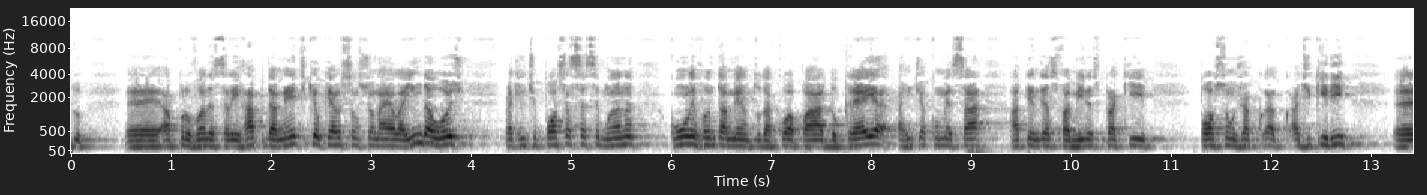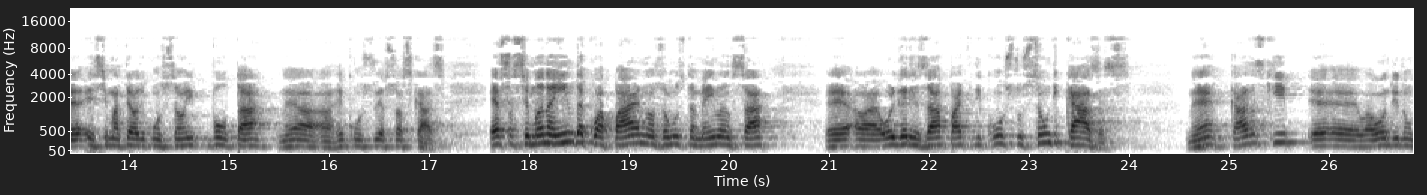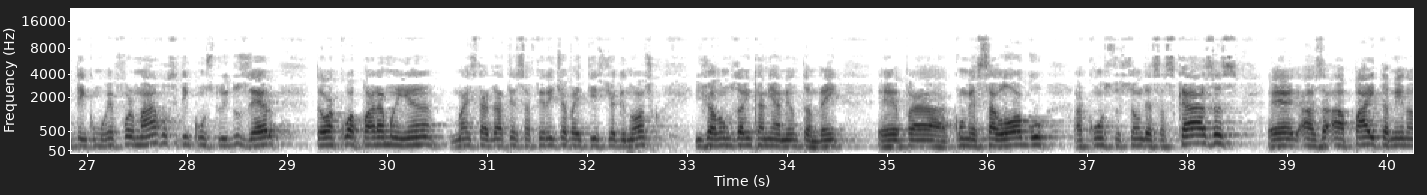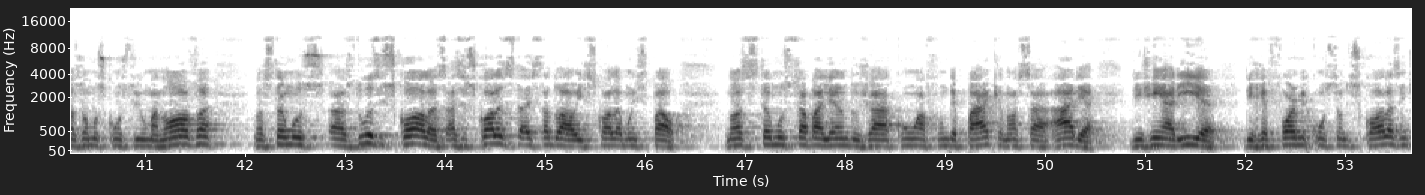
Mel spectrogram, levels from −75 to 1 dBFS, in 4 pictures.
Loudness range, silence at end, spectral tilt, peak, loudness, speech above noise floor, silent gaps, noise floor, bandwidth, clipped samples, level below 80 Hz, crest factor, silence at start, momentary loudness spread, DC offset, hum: 4 LU; 0 s; -6 dB/octave; -2 dBFS; -18 LUFS; 37 dB; none; -55 dBFS; 11.5 kHz; under 0.1%; -58 dBFS; 16 dB; 0 s; 10 LU; under 0.1%; none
